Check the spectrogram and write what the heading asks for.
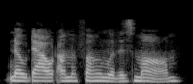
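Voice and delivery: usual speaking voice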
